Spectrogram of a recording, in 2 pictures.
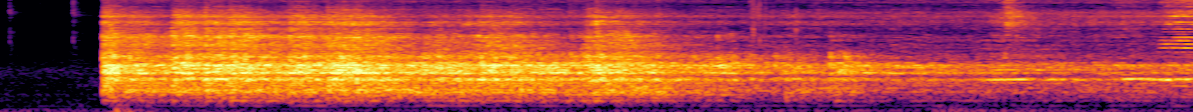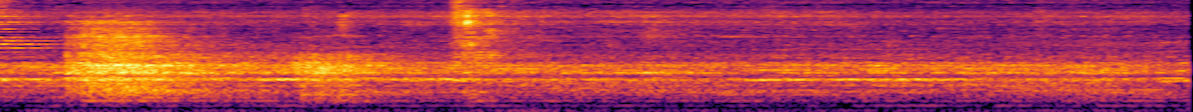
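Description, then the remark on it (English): Heavy gunfire in Pakistan, reportedly fired on citizens, erupts suddenly and continues as a dense, loud, rumbling roar for about eleven seconds, with a few sharper bursts standing out from the sustained clatter. No voices are heard. “You can hear the massive gunfire, and the reports are that they're actually firing on citizens.”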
